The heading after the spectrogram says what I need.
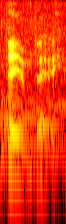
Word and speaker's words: BMW: of me to start calling it a bve a what bve the German pronunciation of BMW yes it would yeah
